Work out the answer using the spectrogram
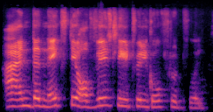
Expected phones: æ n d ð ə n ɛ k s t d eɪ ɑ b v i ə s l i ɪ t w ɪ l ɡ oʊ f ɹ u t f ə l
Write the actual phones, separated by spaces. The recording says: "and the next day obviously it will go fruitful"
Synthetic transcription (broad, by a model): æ n d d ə n ɛ k s t d eɪ ɑ b v i ə s l i ɪ t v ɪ l ɡ oʊ f ɹ u t f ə l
